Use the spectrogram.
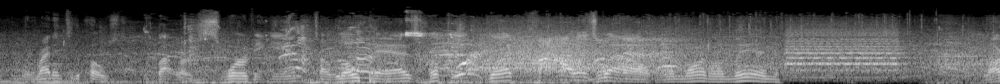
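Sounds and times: arena crowd noise: 0.0 - 10.0
arena horn blast: 7.8 - 9.2.

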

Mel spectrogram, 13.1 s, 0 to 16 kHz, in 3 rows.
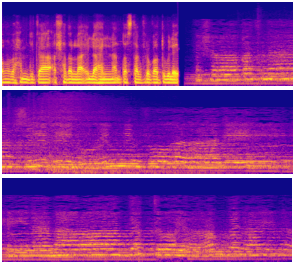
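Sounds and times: low steady drone: 2.8 - 10.1
melodic vocal chanting: 2.8 - 13.0.

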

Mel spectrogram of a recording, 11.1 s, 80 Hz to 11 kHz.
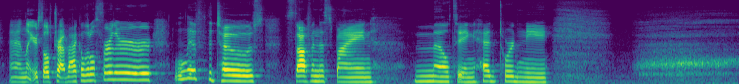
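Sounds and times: person breathing out: 8.4 - 11.0.

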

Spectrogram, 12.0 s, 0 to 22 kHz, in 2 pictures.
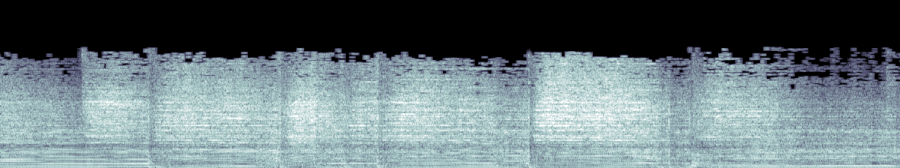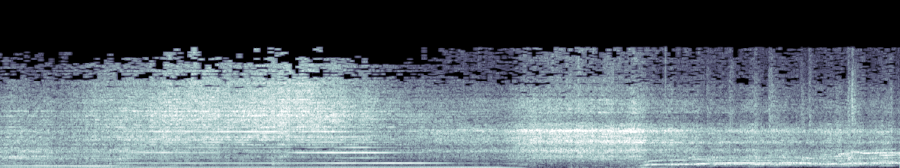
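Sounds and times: distorted guitar and bass chord: 0.0 - 10.3
people shouting: 10.3 - 12.0.

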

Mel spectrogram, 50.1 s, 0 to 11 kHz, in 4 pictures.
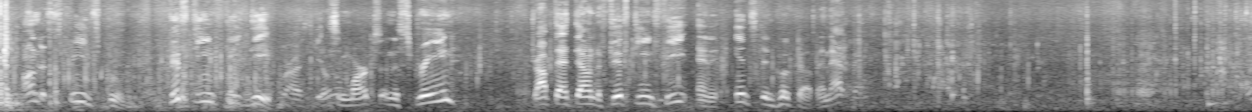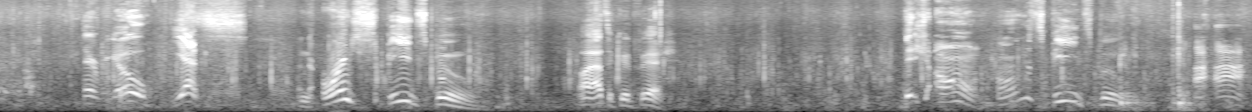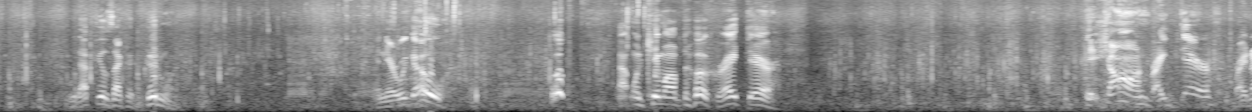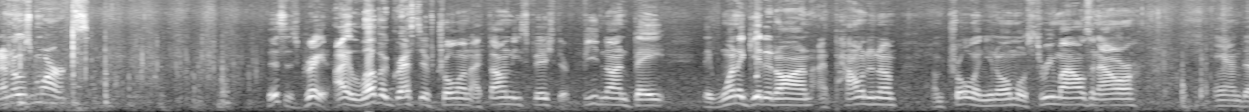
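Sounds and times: water moving past boat hull: 0.0 - 50.0
wind: 0.0 - 50.0
fishing rod and reel handling: 6.2 - 31.6.

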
